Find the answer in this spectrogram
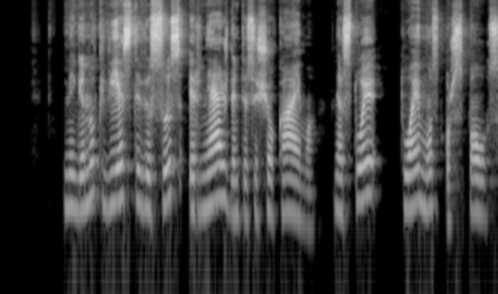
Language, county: Lithuanian, Kaunas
